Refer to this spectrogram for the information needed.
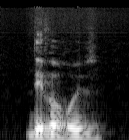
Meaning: feminine singular of dévoreur
- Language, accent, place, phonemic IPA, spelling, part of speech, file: French, France, Lyon, /de.vɔ.ʁøz/, dévoreuse, adjective, LL-Q150 (fra)-dévoreuse.wav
